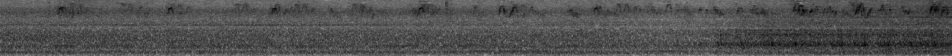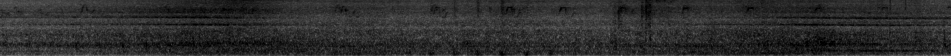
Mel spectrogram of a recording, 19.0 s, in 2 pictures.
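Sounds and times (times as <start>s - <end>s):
electric train passing: 6.4s - 19.0s.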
